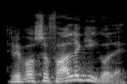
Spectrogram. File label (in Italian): "ghigole", crespinese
